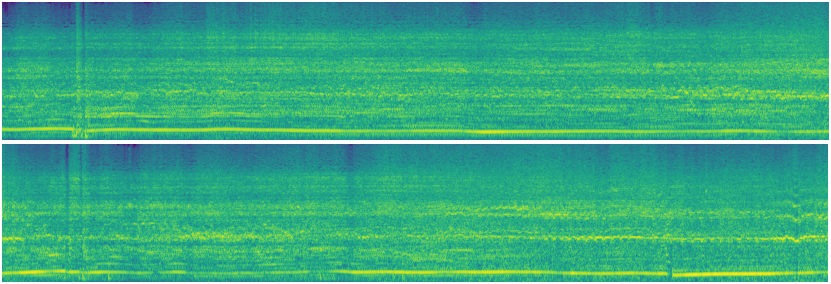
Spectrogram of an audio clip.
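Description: Tyres squeal and skid on the ground.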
